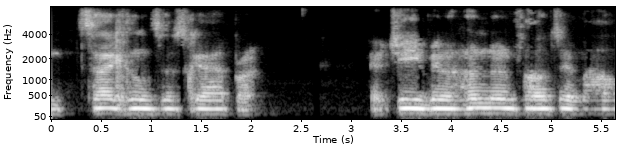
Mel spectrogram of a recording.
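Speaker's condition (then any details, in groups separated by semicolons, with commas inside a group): Traumatic brain injury; limb injuries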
